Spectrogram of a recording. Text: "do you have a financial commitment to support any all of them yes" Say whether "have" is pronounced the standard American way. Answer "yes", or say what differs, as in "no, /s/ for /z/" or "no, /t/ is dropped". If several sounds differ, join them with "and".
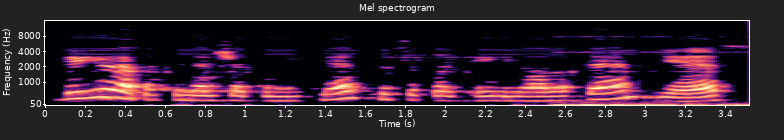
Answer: no, /p/ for /v/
